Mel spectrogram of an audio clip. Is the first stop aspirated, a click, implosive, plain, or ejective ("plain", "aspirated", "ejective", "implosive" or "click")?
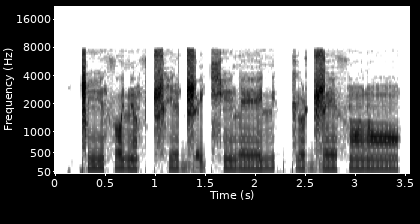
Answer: click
